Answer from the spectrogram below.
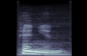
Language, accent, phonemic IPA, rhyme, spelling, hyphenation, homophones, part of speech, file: English, General American, /ˈpɪnjən/, -ɪnjən, pinion, pin‧ion, piñon, noun / verb, En-us-pinion.ogg
- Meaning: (noun) 1. A wing 2. The joint of a bird's wing farthest from the body 3. Any of the outermost primary feathers on a bird's wing 4. A moth of the genus Lithophane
